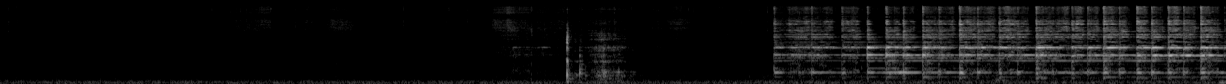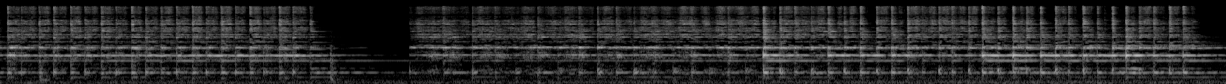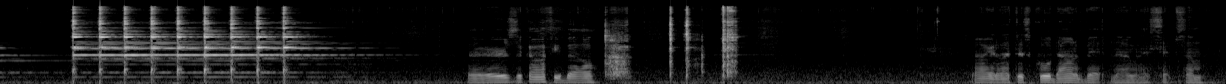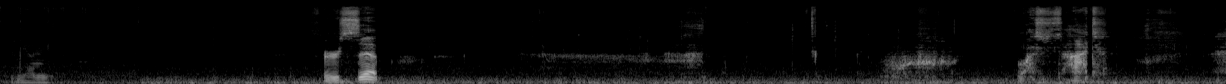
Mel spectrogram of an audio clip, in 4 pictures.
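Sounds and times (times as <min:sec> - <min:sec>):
spoon stirring in metal cup: 0:07.8 - 0:15.8, 0:16.4 - 0:24.4.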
